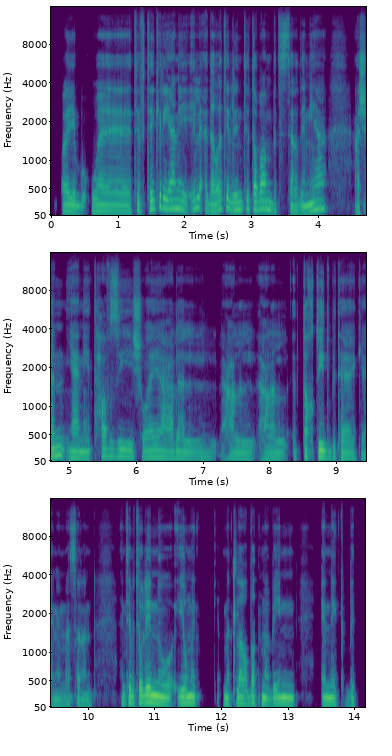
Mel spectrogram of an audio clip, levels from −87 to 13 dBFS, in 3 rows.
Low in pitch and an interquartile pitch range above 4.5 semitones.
No: low, 105 Hz; average, 3.6 semitones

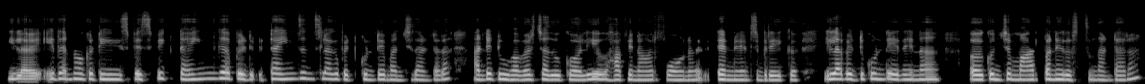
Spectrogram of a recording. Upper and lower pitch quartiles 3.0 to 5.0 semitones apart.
No: narrow, 2.6 semitones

